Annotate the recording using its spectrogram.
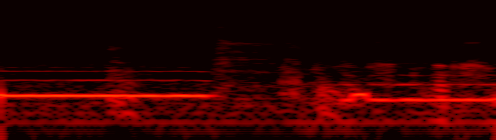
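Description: A faint voice holding a long, steady chanted note, which breaks off about a second in. After a short pause a slightly lower held note begins near the end.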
